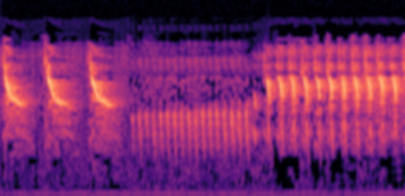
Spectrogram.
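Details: Bright song from a small bird: three loud downslurred whistles, a lower rapid buzzing trill, then a quicker high-pitched trill of repeated notes, with a faint steady hum behind.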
